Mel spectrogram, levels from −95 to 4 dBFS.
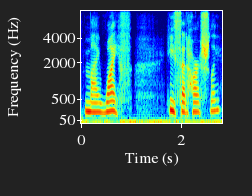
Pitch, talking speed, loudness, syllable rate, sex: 210 Hz, 105 wpm, -16 LUFS, 2.8 syllables/s, female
